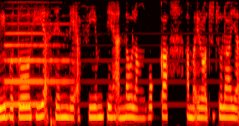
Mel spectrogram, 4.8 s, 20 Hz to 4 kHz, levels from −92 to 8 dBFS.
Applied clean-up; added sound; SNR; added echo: classical method spectral subtraction.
